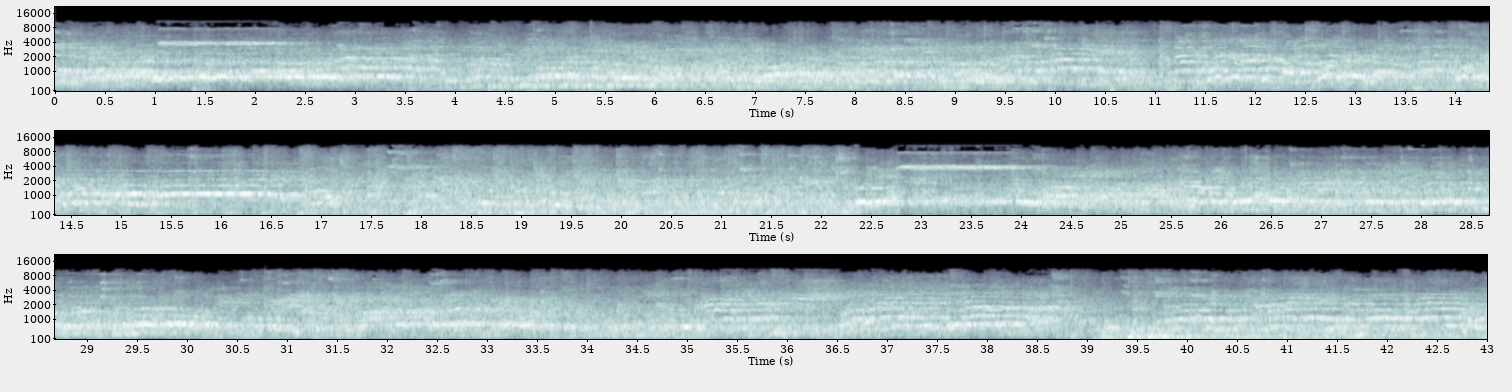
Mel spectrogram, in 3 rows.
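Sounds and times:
players shouting: 0.0 - 43.0.

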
